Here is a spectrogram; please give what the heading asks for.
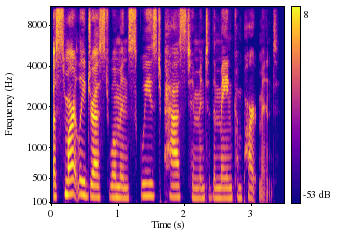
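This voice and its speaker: A woman's voice: on the low side, fairly even intonation, moderate pace, smooth, no echo, studio quality. A woman reading scripted first-person novel narration as an audiobook narrator.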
